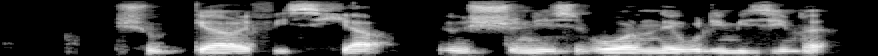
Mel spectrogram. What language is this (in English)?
Kabyle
